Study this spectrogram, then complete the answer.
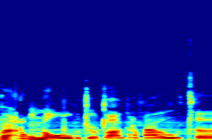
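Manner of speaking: very high-pitched feigned ignorance; mock denial. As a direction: protest innocence in a squeaky high voice. Acted denial to the parents.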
